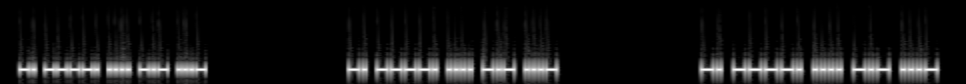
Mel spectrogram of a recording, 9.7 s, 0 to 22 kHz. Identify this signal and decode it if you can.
Morse code, heard as a keyed tone, about 33 wpm, 700 Hz. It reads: N9HKV N9HKV N9HKV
